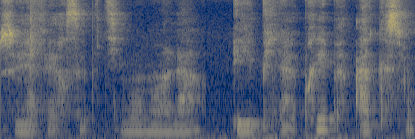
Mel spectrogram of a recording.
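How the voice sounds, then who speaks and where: A woman whispers at a fairly slow pace, with vocal fry. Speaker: naturopath and essential oils advisor vlogger. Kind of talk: casual vlog. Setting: bedroom at a friend's house, morning. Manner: whispering.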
